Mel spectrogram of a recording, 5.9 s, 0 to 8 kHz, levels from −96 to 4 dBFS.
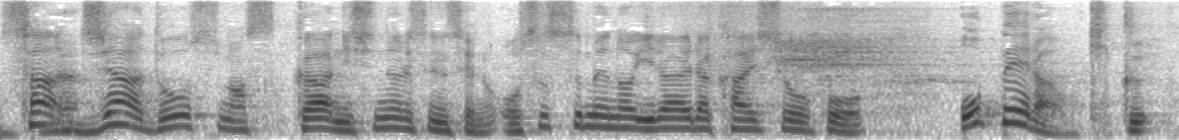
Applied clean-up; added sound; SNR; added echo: none; none; none; none.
